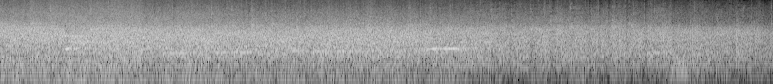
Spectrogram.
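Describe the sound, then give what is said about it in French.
A crowd gives a standing ovation with dense, loud clapping sustained without a break for about eleven seconds, easing slightly toward the end. “je vais vous demander de vous mettre debout et de faire une ovation spéciale pour Mika”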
